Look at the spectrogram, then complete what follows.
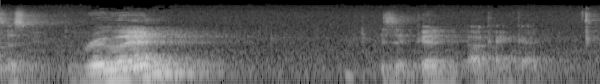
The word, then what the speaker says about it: Rouen: took residence in, I know I'm going to mispronounce this, Rouen?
